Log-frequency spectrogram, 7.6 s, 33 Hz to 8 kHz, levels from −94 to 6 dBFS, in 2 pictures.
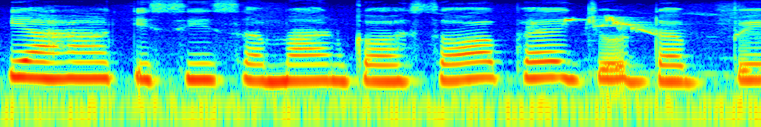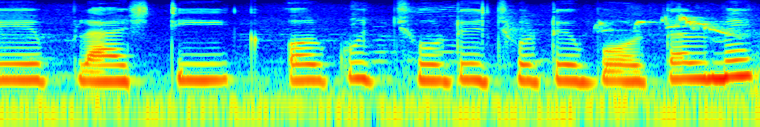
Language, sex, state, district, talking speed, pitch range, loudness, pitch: Hindi, female, Bihar, Kaimur, 120 wpm, 245-270 Hz, -17 LUFS, 250 Hz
